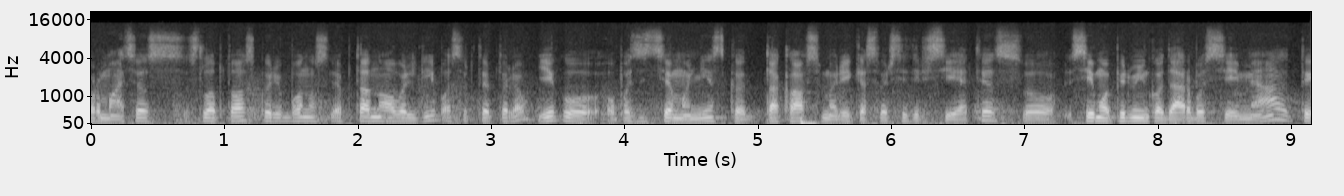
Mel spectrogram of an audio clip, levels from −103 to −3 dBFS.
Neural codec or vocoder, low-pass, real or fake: vocoder, 48 kHz, 128 mel bands, Vocos; 14.4 kHz; fake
